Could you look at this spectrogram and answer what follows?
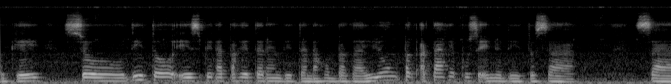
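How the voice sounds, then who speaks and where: At a moderate pace, a soft-spoken man talks. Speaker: tarot reader. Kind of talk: tarot reading.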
